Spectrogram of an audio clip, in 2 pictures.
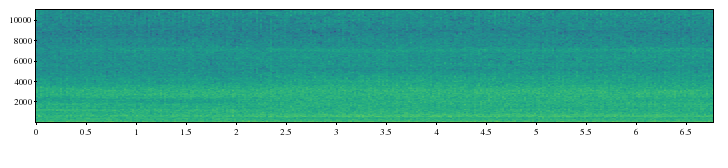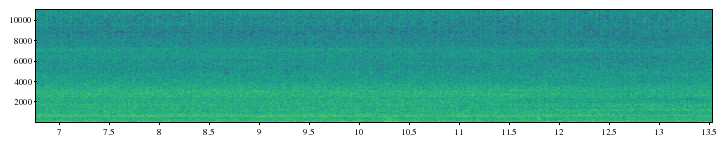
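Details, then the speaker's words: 2009 Toyota Corolla AC compressor, not the correct fit for the car, engine idling: rough irregular ugly rattling that doesn't settle; compressor has internal damage, to be torn down. "prior to that very noise which you guys are hearing on that AC compressor, which I showed in the video before, I know definitely the compressor has internal wreckage, so I'm going to be tearing the compressor a little bit apart so I can see, because I've heard that kind of noise before, that very ugly rattling noise."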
